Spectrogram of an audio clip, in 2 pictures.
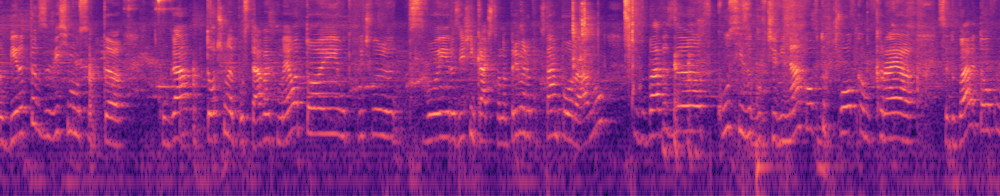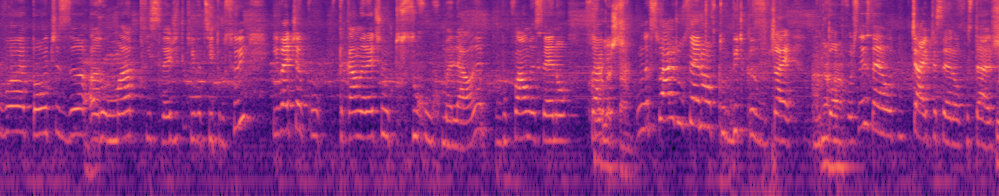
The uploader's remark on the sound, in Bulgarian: Записано на живо в бар Vitamin B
